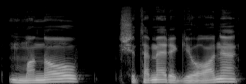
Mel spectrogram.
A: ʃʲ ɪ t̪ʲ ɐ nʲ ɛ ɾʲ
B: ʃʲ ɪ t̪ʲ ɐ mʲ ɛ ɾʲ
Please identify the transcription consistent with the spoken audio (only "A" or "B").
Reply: B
